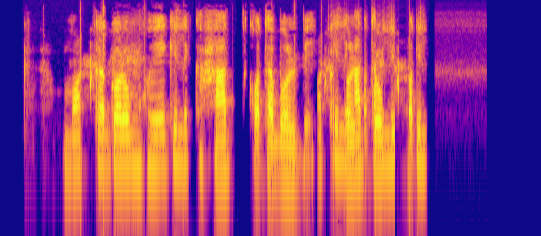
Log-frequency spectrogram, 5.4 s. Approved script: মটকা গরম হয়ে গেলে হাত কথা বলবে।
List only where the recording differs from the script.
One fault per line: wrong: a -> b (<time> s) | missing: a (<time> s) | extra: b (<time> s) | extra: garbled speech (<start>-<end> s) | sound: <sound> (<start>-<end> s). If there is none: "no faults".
extra: garbled speech (3.2-4.3 s)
